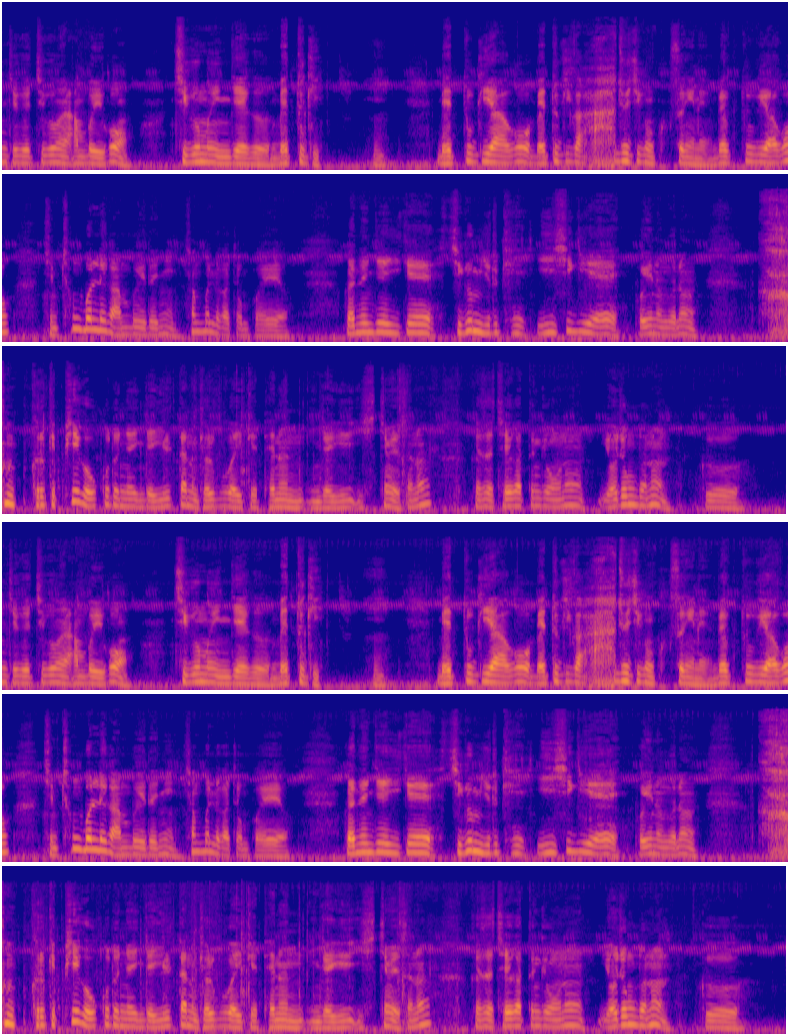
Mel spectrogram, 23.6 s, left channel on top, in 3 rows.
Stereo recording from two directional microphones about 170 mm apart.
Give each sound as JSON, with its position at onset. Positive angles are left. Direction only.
{"t": 0.0, "sound": "speech", "side_deg": 0}
{"t": 1.7, "sound": "speech", "side_deg": 25}
{"t": 4.4, "sound": "speech", "side_deg": -5}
